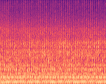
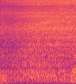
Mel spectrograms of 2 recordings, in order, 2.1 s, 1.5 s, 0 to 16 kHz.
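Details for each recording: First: Jeep Cherokee XJ 2.5 turbodiesel after installing a rebuilt GT2052 turbo, after about 15 minutes of running: steady idle with even clatter and a faint constant tone, no misses or knocks; oil drain working, engine healthy. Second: Jeep Cherokee XJ 2.5TD with rebuilt GT2052 turbo, pressure test of intake while engine off: wastegate moving, holds pressure fairly well but steady sharp hiss of escaping air. Boost leak.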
